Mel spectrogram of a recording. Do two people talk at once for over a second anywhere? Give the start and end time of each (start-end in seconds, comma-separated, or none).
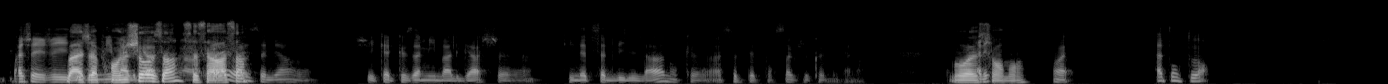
0.7-2.5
